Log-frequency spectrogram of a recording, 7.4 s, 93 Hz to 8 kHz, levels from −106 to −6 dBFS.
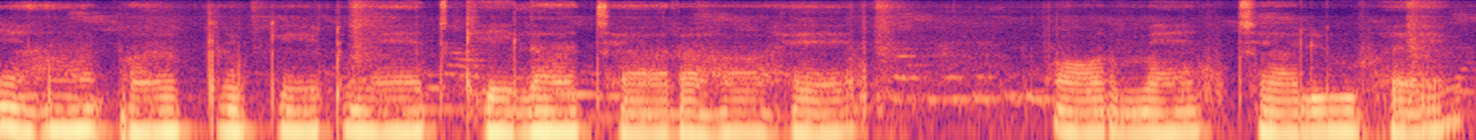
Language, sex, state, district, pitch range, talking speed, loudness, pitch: Hindi, male, Uttar Pradesh, Hamirpur, 115-125 Hz, 95 wpm, -18 LUFS, 120 Hz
